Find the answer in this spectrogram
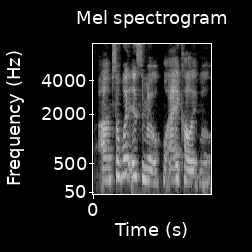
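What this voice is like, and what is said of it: Imitates another person's voice. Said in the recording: “in my best Philip DeFranco voice.”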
